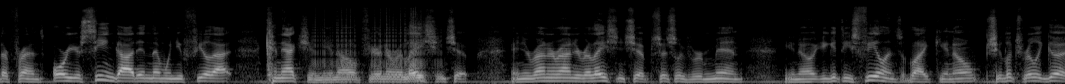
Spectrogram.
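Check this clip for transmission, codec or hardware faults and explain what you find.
One fault is present: a block size mismatch (padded) from 3.08 to 4.43 s. One stage hands over blocks shorter than the next reads, zero-filling each remainder. The gaps buzz at 93.8 Hz, fitting 512-sample reads, and the audio slows to 0.861 speed, yet timbre holds, unlike a sample-rate error.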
